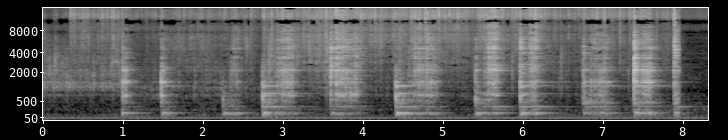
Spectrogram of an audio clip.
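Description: A spatula scrapes and taps against a pan, again and again.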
